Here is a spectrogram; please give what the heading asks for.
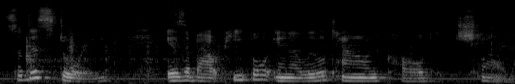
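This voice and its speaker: Slow-speaking woman at children's story time. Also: low-pitched, dark tone. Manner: simple, explanatory, addressing small children with questions. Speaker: volunteer story reader for young children. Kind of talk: children's story time, read-aloud with chatty asides. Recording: roomy echo with audible background noise.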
